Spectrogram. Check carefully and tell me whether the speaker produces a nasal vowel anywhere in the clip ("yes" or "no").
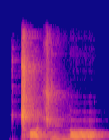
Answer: yes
